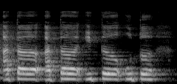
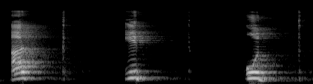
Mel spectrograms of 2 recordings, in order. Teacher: اگر آپ اس کو پڑھیں نا، ات، ات، ات، ات، تو وہ تا پہ کلکلے ہونے کے چانسز زیادہ، کیونکہ ہمس کا مطلب ہوتا ہے جاری ہونا سانس کا. تا پہ حروف محموسہ میں سے تا پہ آپ کی سانس جاری ہوگی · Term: ہمس کی صفت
